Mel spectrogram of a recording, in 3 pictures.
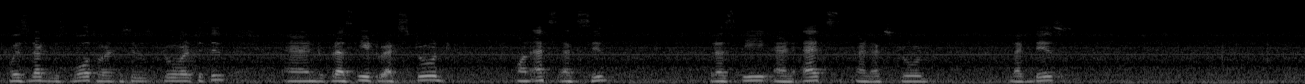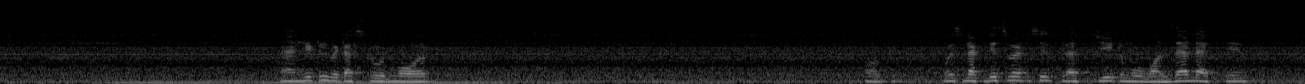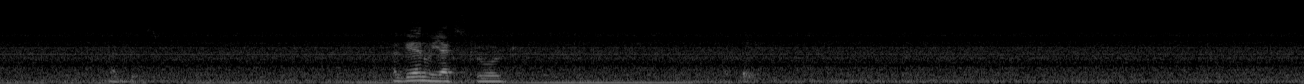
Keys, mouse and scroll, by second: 0.1 click, 3.7 e, 12.3 g, 16.5 e, 22.0 click, 23.8 g, 28.4 click, 30.7 e, 37.0 e.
